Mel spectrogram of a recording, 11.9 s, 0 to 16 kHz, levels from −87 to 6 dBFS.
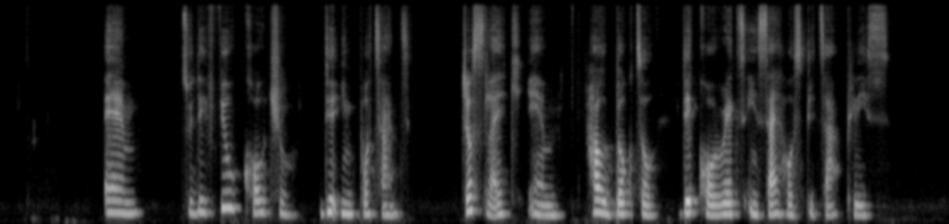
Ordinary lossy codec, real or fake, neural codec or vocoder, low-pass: none; fake; autoencoder, 48 kHz, 32 numbers a frame, DAC-VAE, trained on Japanese speech; 14.4 kHz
